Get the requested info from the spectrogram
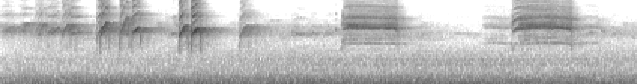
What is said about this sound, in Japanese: はい、今朝の鳥の声を聞いていただいてるでしょうか。 ね、いいとこにお住まいですね。 山からちゃうよ、これね、あの普通に市街地でございます、ね、最近あちこちでも鳥めっちゃ鳴いてるよ、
